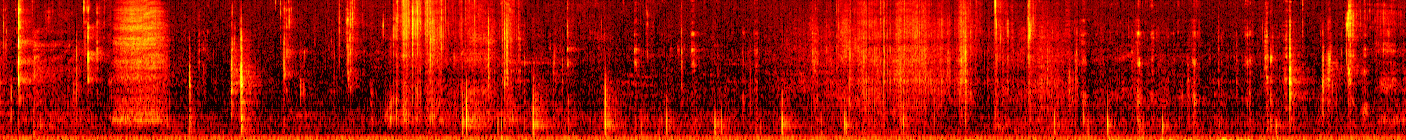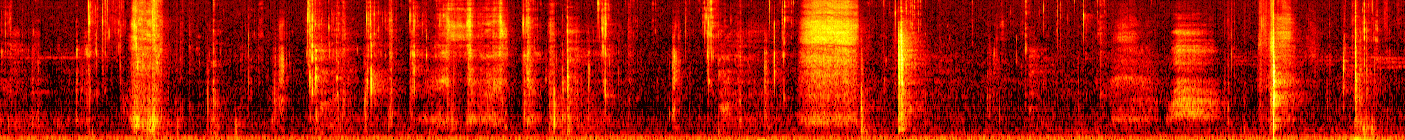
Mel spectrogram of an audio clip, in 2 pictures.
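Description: Close-miked chewing and crunching of a crisp, deep-fried kachori: bites and wet mouth sounds with scattered sharp crunches, over a steady low hum. One sharp crack near the end stands out as the loudest sound.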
